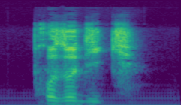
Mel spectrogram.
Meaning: prosodic
- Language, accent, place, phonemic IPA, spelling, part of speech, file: French, France, Lyon, /pʁɔ.zɔ.dik/, prosodique, adjective, LL-Q150 (fra)-prosodique.wav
